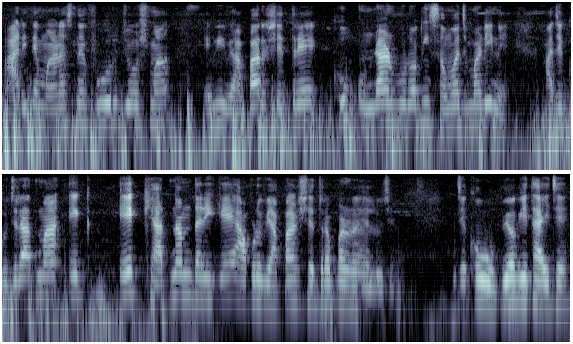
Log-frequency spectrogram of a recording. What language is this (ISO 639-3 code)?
guj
